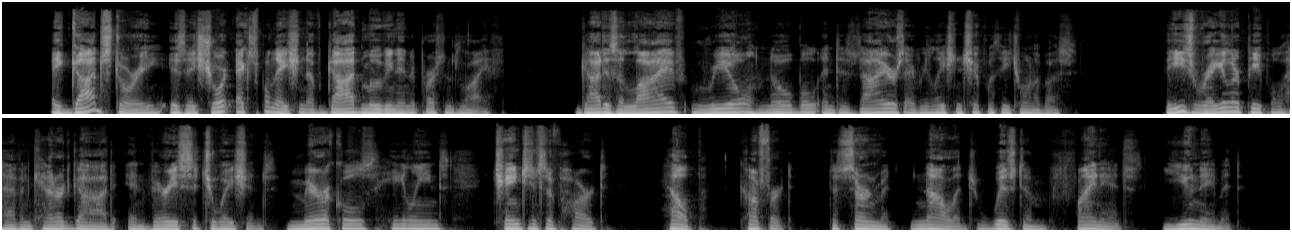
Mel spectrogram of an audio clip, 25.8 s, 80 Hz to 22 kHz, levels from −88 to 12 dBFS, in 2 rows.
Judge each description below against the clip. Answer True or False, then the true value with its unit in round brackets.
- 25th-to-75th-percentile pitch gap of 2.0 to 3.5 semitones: True (2.7 semitones)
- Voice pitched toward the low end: True (125 Hz)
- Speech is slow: True (120 wpm)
